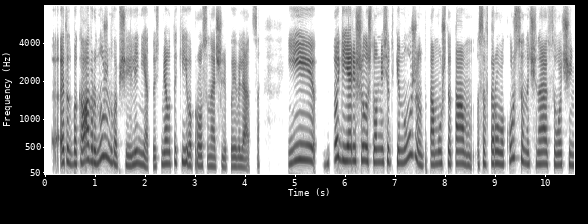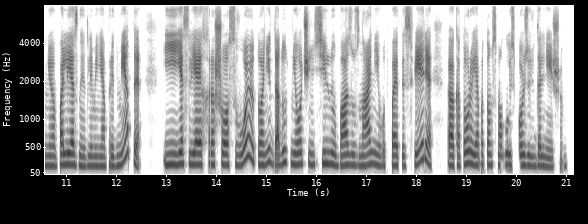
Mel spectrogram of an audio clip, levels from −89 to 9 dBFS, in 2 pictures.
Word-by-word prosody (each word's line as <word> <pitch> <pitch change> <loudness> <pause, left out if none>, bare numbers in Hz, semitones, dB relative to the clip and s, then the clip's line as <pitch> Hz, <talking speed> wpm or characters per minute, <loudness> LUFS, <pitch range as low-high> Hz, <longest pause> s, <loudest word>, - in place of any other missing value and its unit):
э, - - -10
этот 230 -3 +3
бакалавр 225 +3 +4
нужен 305 +2 0
вообще 190 -2 -1
или 195 +4 +1
нет, 190 -9 -2
то - - -9
есть 160 0 -7
у - - -6
меня 205 +1 +3
вот 210 0 -4
такие 235 0 -2
вопросы 175 -2 -3
начали 165 -1 -3
появляться. 160 -2 -5 0.6
И 265 +3 +3 0.2
в 190 +3 -12
итоге 285 -2 +3
я 260 0 +10
решила, 260 0 +3
что 240 -1 0
он 235 - -1
мне 235 - 0
всё-таки 235 -1 -3
нужен, 250 - -2
потому 200 +3 -2
что 215 0 -2
там 210 -4 +2
со 210 +2 -3
2 210 0 +1
курса 290 +5 -3
начинаются 205 -1 -1
очень 185 -3 -2
полезные 190 -2 +2
для 175 0 -4
меня 170 -1 -3
предметы, 185 - 0 0.4
и 220 - -3
если 200 +2 +3
я 195 0 +5
их 195 - +1
хорошо 195 0 0
освою, 225 - 0
то 195 - -2
они 195 +6 -1
дадут 220 +2 0
мне 200 -1 -1
очень 200 -1 -1
сильную 210 -1 -1
базу 185 +1 0
знаний 185 +2 -1
вот 175 - -8
по 180 - +1
этой 175 -1 -1
сфере, 210 +6 +1 0.3
э, 175 -1 +3
которую 200 +4 0
я 185 - 0
потом 190 +1 -4
смогу 185 0 -4
использовать 180 -1 -3
в - - -7
дальнейшем. 170 -1 -4
195 Hz, 180 wpm, -22 LUFS, 180-225 Hz, 0.6 s, я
